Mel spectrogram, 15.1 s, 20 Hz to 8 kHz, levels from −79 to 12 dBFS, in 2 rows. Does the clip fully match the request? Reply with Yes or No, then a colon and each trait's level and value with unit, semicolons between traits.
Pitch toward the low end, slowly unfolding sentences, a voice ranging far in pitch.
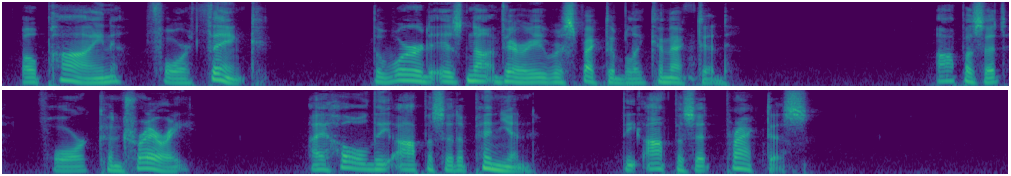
No: low, 120 Hz; slow, 85 wpm; average, 3.8 semitones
